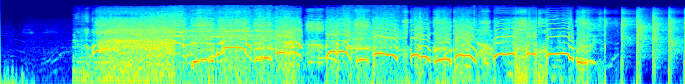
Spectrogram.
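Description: A young man screams with excitement close to a microphone.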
